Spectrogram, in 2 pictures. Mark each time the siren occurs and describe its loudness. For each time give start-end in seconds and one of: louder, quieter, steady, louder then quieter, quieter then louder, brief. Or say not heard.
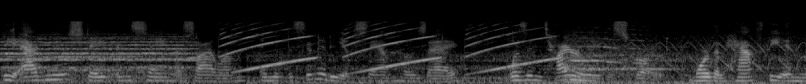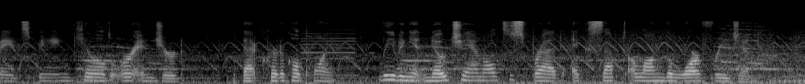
0.0-16.0 quieter.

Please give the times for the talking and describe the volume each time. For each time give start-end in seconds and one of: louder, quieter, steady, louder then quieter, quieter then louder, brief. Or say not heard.
0.0-16.0 louder.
